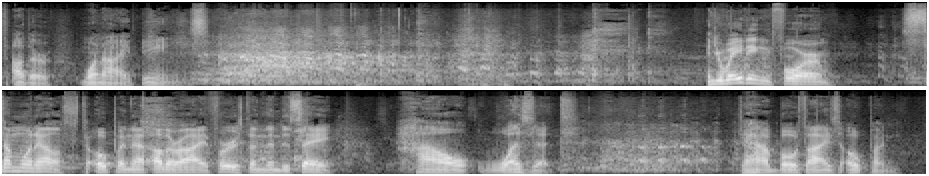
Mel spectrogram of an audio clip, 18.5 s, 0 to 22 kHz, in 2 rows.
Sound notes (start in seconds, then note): 1.9 laughter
